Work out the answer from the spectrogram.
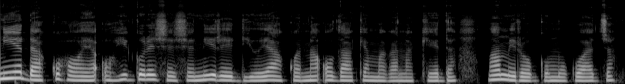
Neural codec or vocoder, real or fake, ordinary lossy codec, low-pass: vocoder, 44.1 kHz, 128 mel bands every 256 samples, BigVGAN v2; fake; none; none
